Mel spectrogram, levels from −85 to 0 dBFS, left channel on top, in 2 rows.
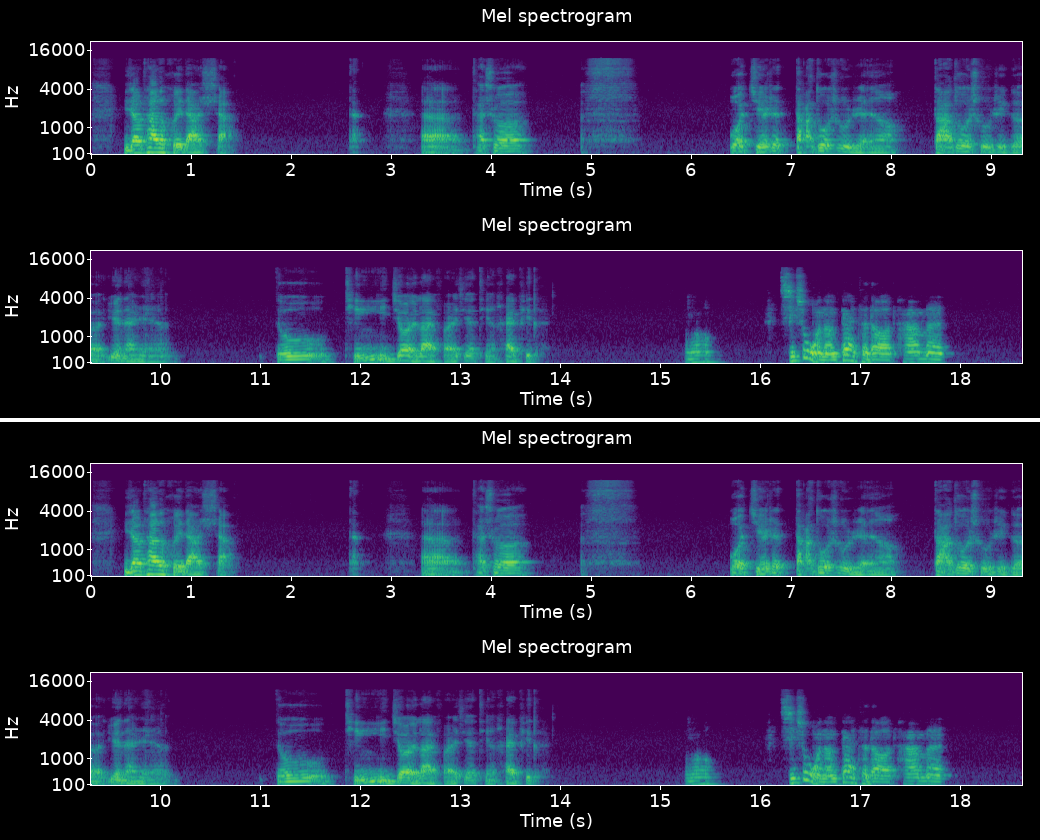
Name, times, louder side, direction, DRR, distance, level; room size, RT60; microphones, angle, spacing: voice 1, 0.0-1.4 2.6-2.7 3.3-4.4 4.9-5.4 6.4-8.1 8.4-10.1 11.2-13.8, left 1 dB, ahead, 0.6 m, -24 dB
voice 2, 16.2-17.8, left 3 dB, 35° left, 1.0 m, -22 dB
2.2 x 2.2 x 2.5 m
head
